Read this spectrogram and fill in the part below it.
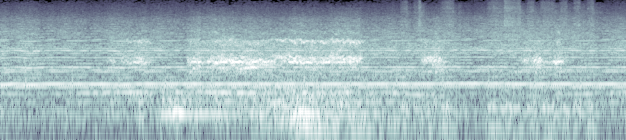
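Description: A video game race car engine whines at high speed.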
